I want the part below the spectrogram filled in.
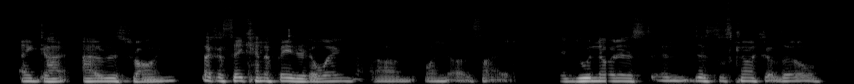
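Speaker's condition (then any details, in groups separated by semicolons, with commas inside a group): Cerebral palsy; since birth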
